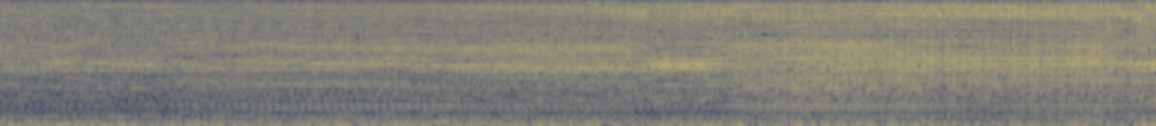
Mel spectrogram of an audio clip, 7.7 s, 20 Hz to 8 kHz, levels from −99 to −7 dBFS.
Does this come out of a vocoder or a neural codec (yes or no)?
no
